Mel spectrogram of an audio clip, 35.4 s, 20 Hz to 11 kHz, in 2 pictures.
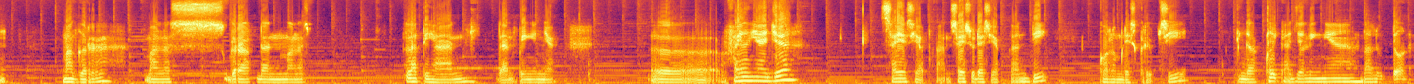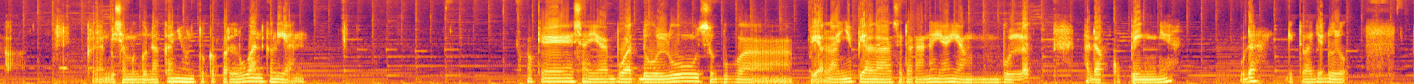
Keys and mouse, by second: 1.0 s, 4.8 s, 6.2 alt+shift+middle click, 18.6 alt+shift+middle click, 19.2 s, 22.1 s.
